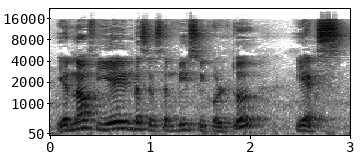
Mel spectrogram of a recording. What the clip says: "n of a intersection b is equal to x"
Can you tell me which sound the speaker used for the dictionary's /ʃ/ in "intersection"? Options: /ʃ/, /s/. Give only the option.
/s/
